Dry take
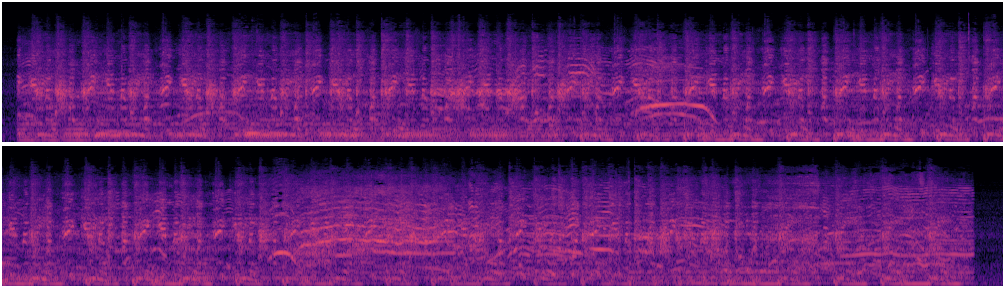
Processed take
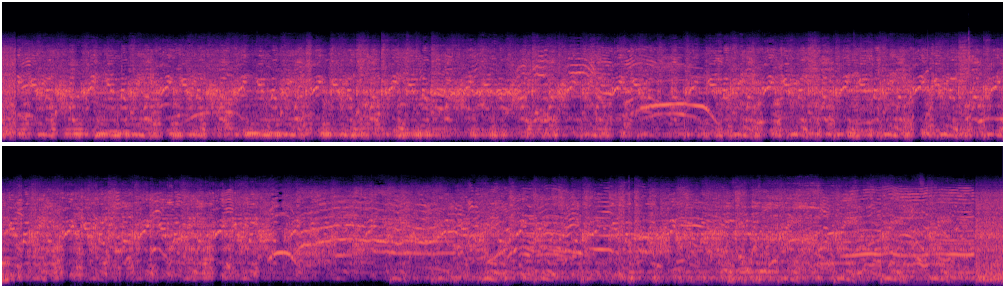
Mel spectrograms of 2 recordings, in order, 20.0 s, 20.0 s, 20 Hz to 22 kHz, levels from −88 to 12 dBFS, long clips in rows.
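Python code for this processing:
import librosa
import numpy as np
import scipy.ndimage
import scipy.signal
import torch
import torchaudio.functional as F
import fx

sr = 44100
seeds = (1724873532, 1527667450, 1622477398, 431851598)

y = fx.highpass(x, sr, hz=370.0, slope=24, at=(10.13, 13.89))
y = scipy.signal.sosfilt(scipy.signal.ellip(3, 1.0, 40, [230.0, 5200.0], 'bandpass', fs=sr, output='sos'), y)
y = fx.peak_eq(y, sr, hz=550.0, db=-4.5, octaves=0.34)
y = fx.env_flatten(y, sr, amount_pct=100)
y = y * 10.0 ** (7.0 / 20.0)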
